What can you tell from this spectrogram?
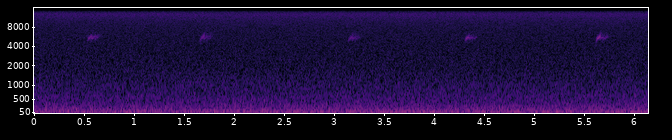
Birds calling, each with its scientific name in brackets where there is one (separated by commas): White-crowned Sparrow (Zonotrichia leucophrys)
